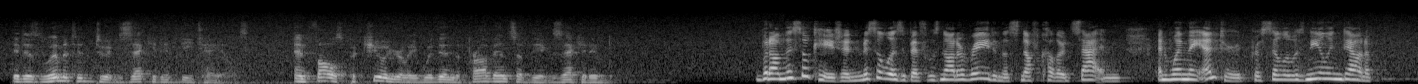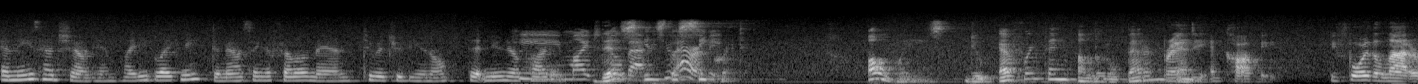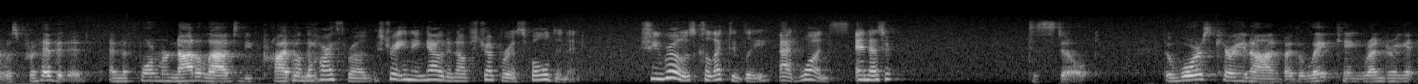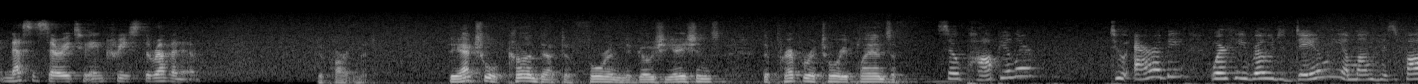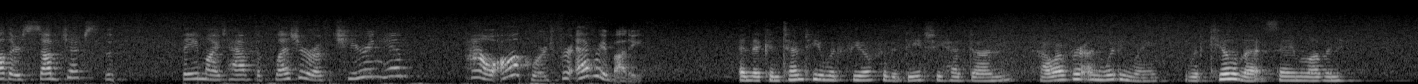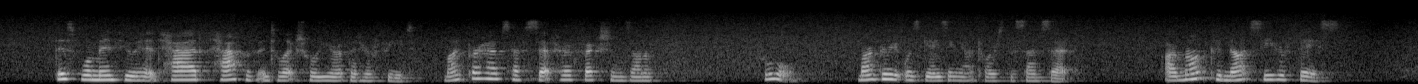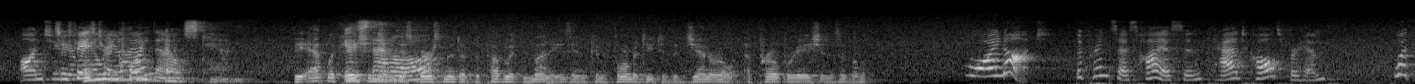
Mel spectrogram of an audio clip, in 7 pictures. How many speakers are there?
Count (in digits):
6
